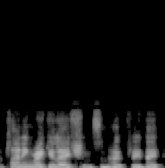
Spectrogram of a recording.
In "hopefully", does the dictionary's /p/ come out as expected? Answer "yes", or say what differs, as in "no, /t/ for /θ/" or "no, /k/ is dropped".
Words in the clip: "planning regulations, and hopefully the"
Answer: yes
